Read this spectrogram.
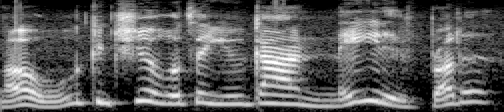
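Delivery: joking taunt. Retold or imitated. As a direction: needle a brother in mock jest. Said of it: "Then Merle jokes saying".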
